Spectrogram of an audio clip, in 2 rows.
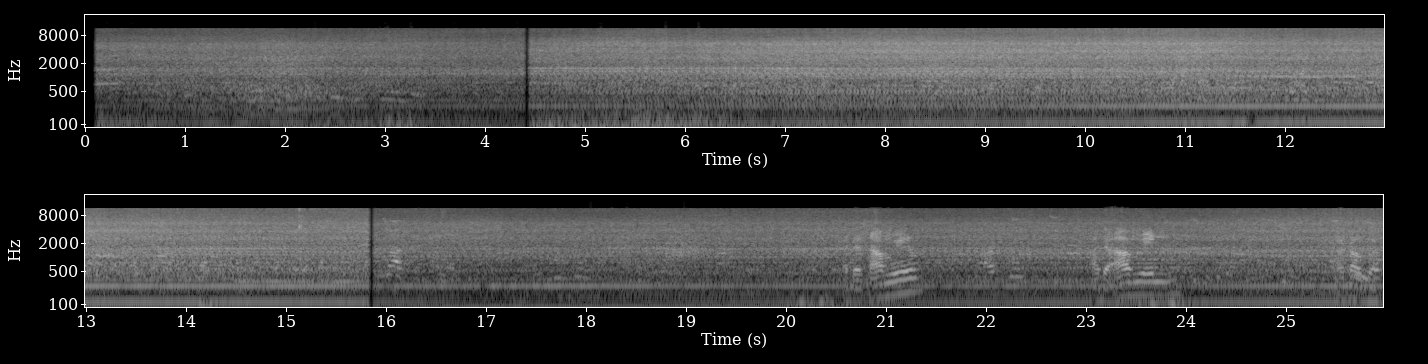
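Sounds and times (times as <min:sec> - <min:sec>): engine droning: 0:00.1 - 0:25.9.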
